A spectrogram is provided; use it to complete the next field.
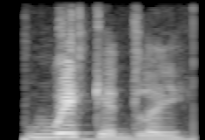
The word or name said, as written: wickedly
